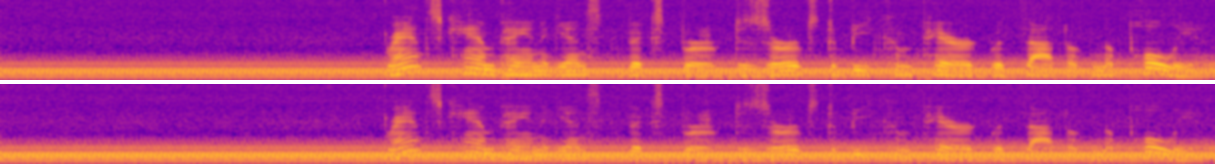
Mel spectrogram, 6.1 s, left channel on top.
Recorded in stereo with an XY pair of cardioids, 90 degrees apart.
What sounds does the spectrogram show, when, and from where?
0.0 s an engine running: 20° right
1.9 s a man speaking: 40° left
